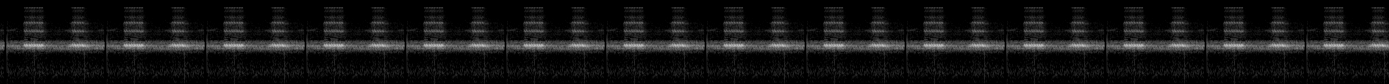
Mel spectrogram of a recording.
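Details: Grasshopper. A grasshopper sings through the night in short, buzzy bursts at one steady high pitch. The pulses come evenly, roughly two every second, with no other sounds competing.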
